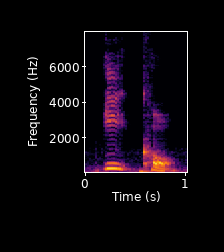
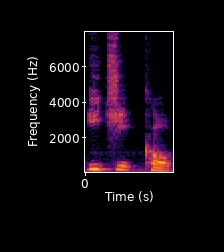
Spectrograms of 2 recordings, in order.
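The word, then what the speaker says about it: 一個: We pronounce this as iko, iko. And this is a very standard way of pronouncing it. So instead of ichiko, it's simply iko.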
